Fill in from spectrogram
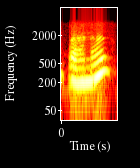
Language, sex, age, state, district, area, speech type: Kashmiri, female, 30-45, Jammu and Kashmir, Bandipora, rural, conversation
